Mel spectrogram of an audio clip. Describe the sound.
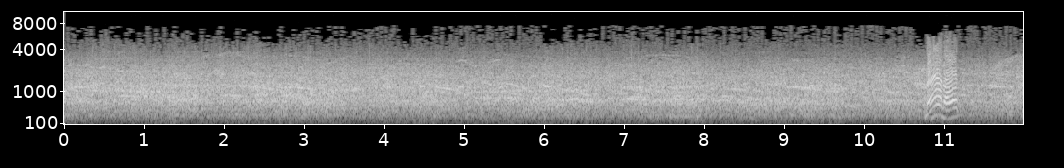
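A large baseball stadium crowd cheers and roars steadily for Mickey Mantle at bat, a loud, sustained wash of voices that barely dips, with a brief higher-pitched whistle or shout near the end.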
